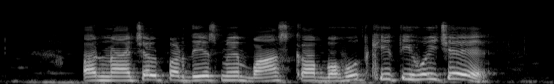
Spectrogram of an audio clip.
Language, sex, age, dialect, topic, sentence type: Maithili, male, 36-40, Eastern / Thethi, agriculture, statement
